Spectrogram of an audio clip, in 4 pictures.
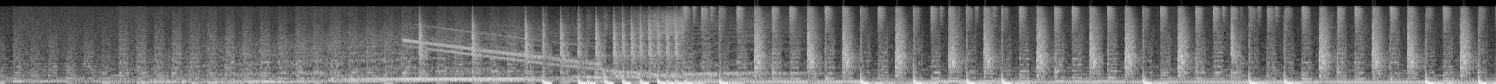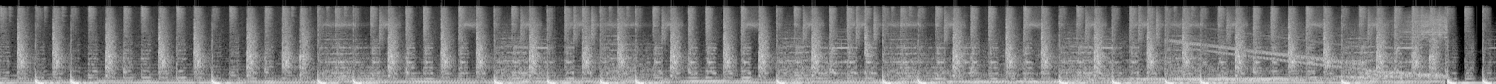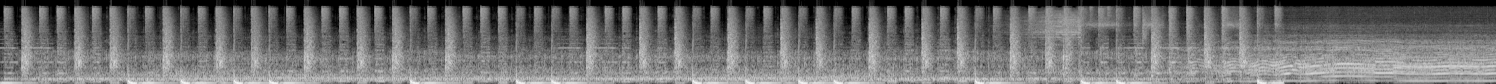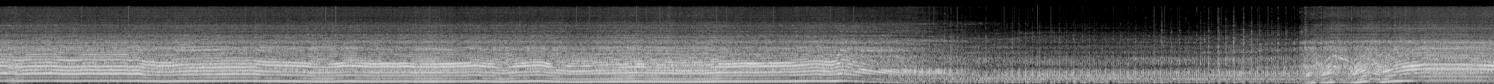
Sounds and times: Music: 0:00.0 - 0:54.4, 0:58.8 - 0:59.8
Chainsaw: 0:00.0 - 0:59.8.

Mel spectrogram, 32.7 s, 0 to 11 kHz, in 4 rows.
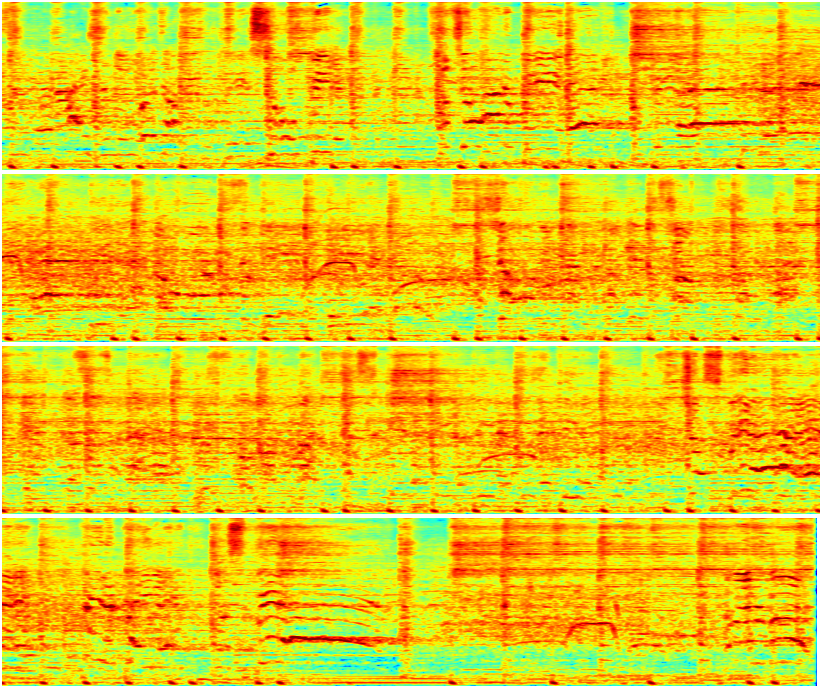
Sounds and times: Music: 0:00.0 - 0:32.6.

